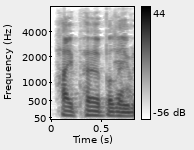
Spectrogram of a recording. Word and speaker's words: hyperbole: I was 18 before I'd understood that hyperbole was pronounced, not pronounced hyperbole.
